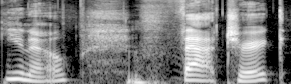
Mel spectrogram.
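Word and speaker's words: Phatrick: Like a fat trick? Mm-hmm. What's his name? Patrick. Yeah. Okay. That's not Fatrick. He's Asian from Texas, Fatrick.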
